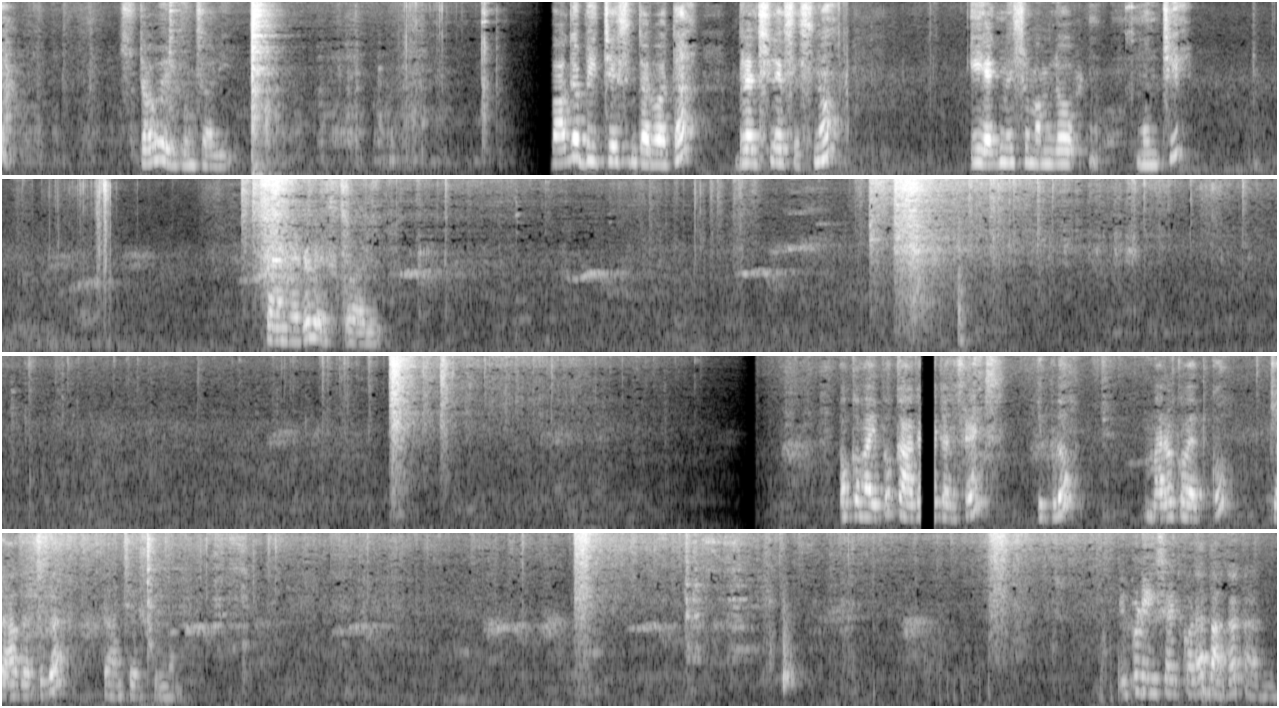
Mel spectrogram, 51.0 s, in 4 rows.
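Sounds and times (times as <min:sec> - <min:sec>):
metal spatula scraping pan: 0:02.5 - 0:04.4, 0:38.4 - 0:41.1, 0:44.0 - 0:46.1
bread sizzling on a hot pan: 0:15.1 - 0:32.2, 0:33.2 - 0:51.0.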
